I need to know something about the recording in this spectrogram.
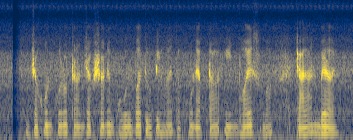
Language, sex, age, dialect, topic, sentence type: Bengali, male, <18, Standard Colloquial, banking, statement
